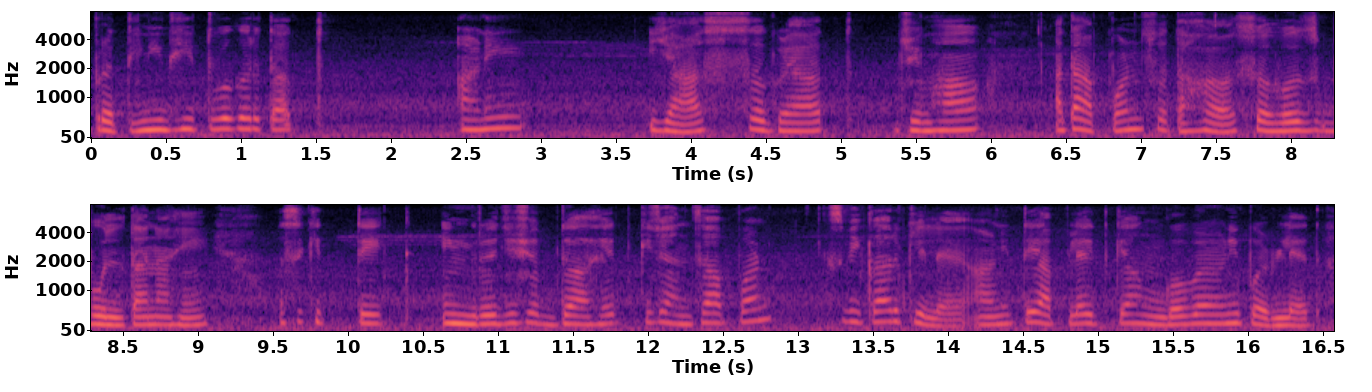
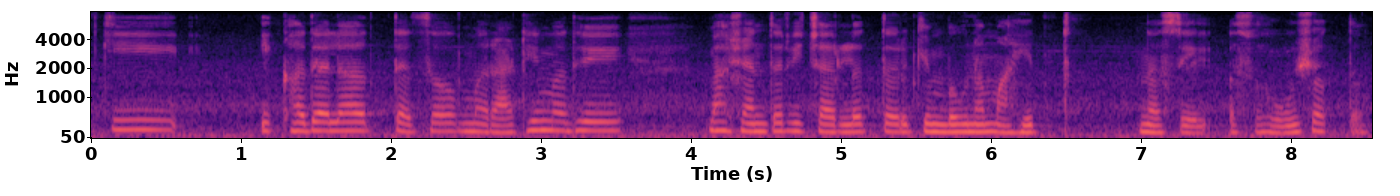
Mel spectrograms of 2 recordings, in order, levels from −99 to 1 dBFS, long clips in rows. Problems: constant background noise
